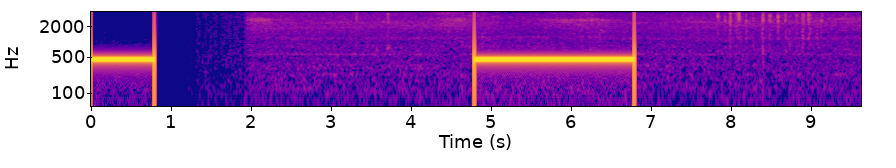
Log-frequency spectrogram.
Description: Ringback tone (North America), 440 + 480 Hz.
